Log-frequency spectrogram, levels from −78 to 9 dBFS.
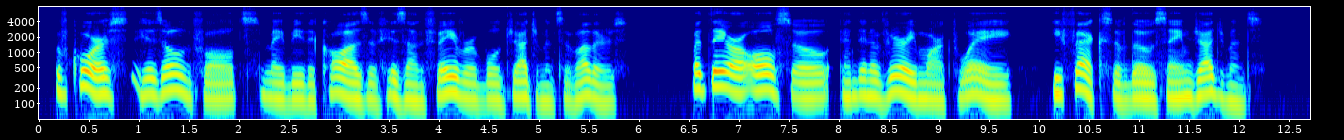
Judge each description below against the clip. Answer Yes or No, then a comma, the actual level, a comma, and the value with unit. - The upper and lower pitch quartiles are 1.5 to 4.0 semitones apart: No, average, 4.7 semitones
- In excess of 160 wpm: No, average, 140 wpm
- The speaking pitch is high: No, low, 130 Hz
